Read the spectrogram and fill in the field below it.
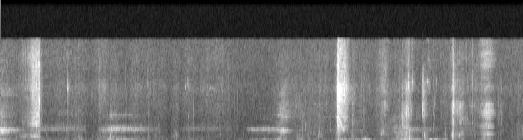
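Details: Black grouse at the spring lek on a playing ground deep in a wet swamp, recorded from a photo hide: sharp, sneeze-like hissing bursts recur irregularly, with softer drawn-out tonal notes and low rustling between them.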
